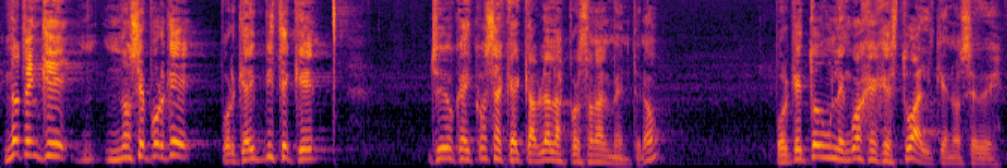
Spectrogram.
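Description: A man's voice: high-pitched, lively intonation, moderate pace, slightly rough. A man with a Rioplatense Spanish accent preaching a chatty, digressive sermon and often asking his listeners questions. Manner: chatty, digressive, asks the audience. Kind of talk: conversational sermon.

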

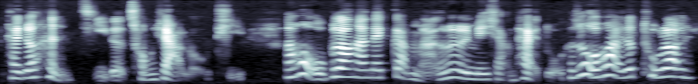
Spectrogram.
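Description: A young Taiwanese woman tells a long story in rapid, chatty Mandarin, her Taiwanese accent plain and her sentences stitched together with fillers. Her voice sits a little high, and the recording is close and dry with no room sound. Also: bright, forceful tone, no echo, muffled recording. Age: young adult. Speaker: podcast co-host, student in Korea. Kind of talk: casual storytelling chat.

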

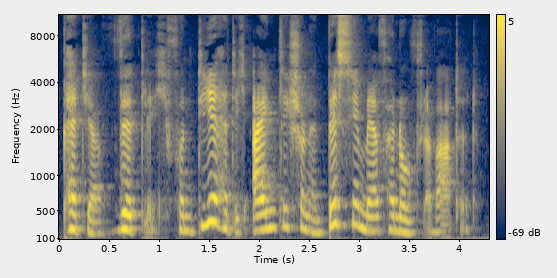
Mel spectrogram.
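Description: A woman giving voice to a strict father in a children's audiobook, firm and unhurried. He lays down the rules plainly, in a tone close to the reader's own voice. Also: mid-range voice, expressive, a bit bright. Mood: reproachful. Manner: firm, measured scolding.

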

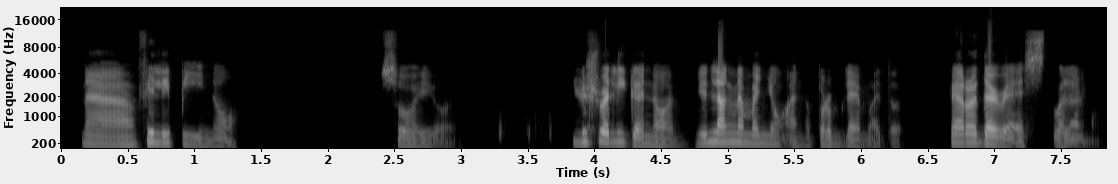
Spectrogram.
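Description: Bright-voiced woman explaining casually. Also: medium pitch, smooth, dry recording. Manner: explanatory, quick to laugh. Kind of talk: casual chat.

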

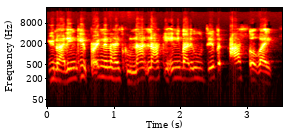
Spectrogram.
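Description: Speaking with a sharp tone, medium pitch and fairly even intonation, a thirty-something woman offers frank personal testimony as a podcast guest. She stumbles along with frequent fillers and restarts, and the audio is poor.

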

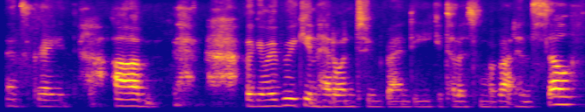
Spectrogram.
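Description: A woman's voice: low voice, fairly even intonation, normal speed, breathy edge. A woman hosting a podcast casually, introducing and prompting guests. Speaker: podcast host.

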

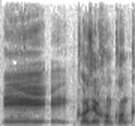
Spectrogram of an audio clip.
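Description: A man's voice: medium pitch, unhurried, heavy background noise. Jokey Mexican man guest. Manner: jokey, gossipy, chuckling. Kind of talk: casual chat.

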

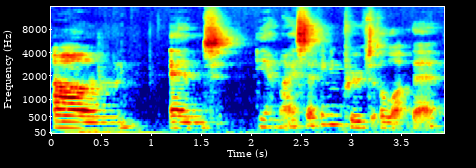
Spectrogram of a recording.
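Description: A woman's voice: on the low side, slow pace, vocal fry, a little hiss or hum. Casual female podcast guest, broad Queensland Australian, informal and slangy, roomy echo. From France and Australia. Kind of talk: casual chat. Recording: roomy, echoing sound.

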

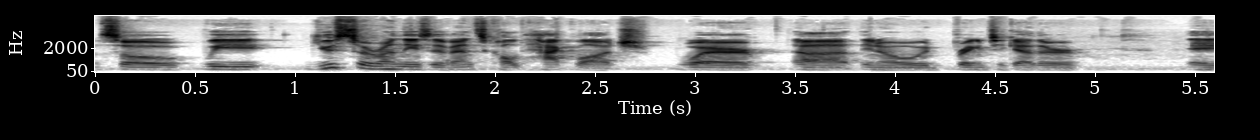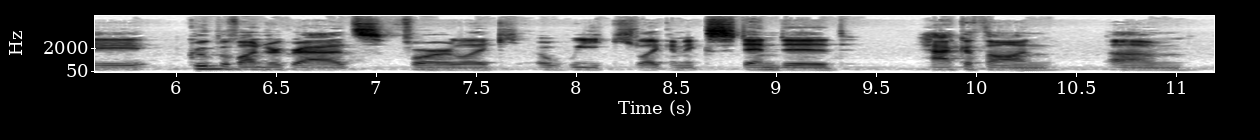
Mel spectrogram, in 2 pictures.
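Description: A man's voice: on the low side, sharp tone, a little hiss or hum. A man in his thirties, from Austria and raised in the US, talking as a guest on a casual podcast interview, rambling with many restarts. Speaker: guest, startup founder.

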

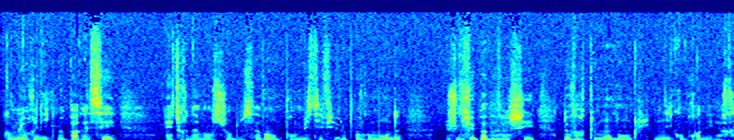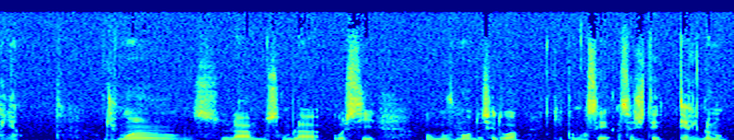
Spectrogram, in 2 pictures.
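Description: A man reading a classic novel aloud, expressive, dropping into soft whispered passages and adding small asides. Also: medium pitch, moderate pace, a little hiss or hum. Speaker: audiobook reader.

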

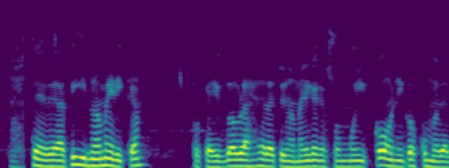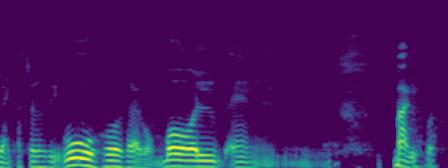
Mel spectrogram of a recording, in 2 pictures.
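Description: Mellow young man. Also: medium pitch. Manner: rambling, opinionated, with frequent restarts. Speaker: series reviewer. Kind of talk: casual chat.

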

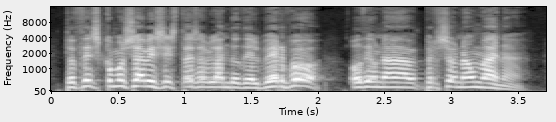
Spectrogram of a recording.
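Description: A man's voice: high voice, a little fast, fairly bright tone, dry recording, studio quality. A man playing a pushy, boastful annoying client who adds a silly ending to his words. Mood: mock puzzled. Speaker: podcast co-host.

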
